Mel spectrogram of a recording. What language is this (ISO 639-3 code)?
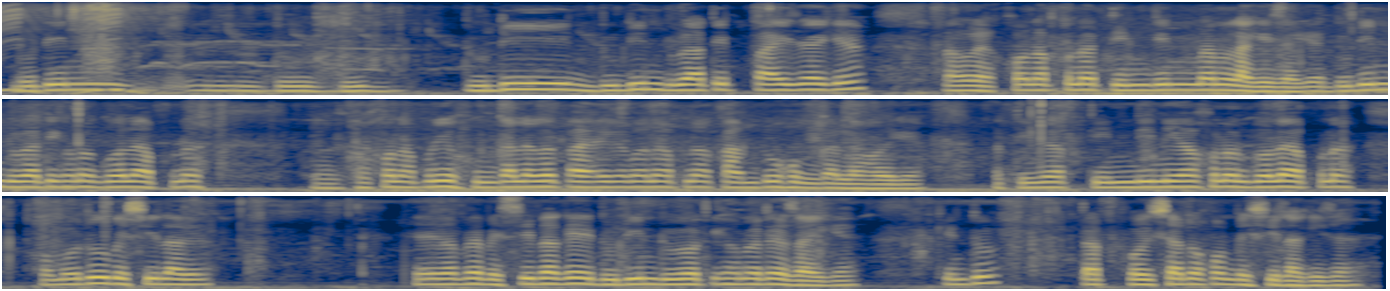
asm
